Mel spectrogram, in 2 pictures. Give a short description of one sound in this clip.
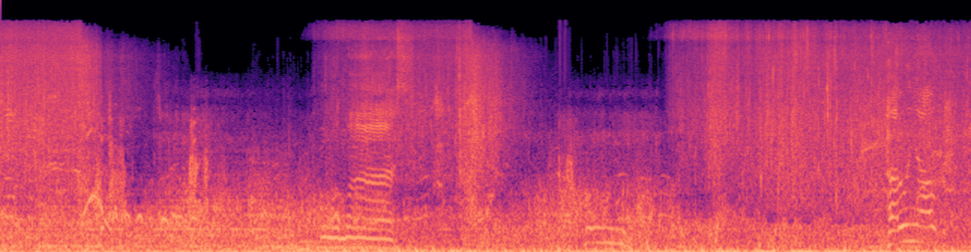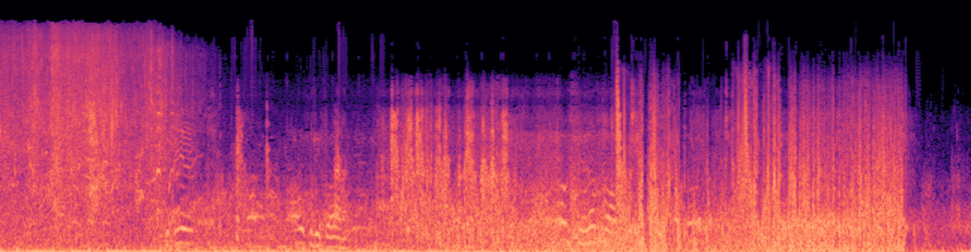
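Waves wash and churn around a swimmer.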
